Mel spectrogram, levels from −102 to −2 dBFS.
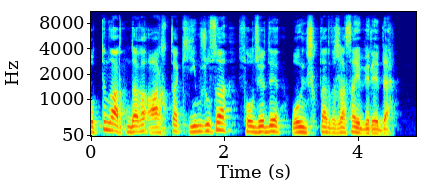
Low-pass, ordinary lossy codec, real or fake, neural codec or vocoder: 9.9 kHz; AAC, 64 kbps; fake; codec, 16 kHz in and 24 kHz out, 2.2 kbps, FireRedTTS-2 codec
